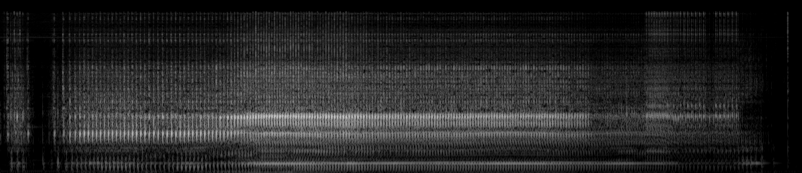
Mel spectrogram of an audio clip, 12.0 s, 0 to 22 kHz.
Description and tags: Queneau machine à coudre 25
son de machine à coudre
